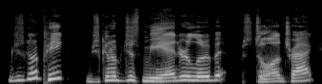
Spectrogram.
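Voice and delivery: high, quick, innocent voice; justifying a cheat in a high sing-song; sneaky self-talk. Retold or imitated. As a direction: sell the little detour to yourself.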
